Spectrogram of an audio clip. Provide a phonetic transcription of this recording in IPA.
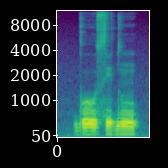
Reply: ɡ oː˨ s ɪ˦ d ũ˦

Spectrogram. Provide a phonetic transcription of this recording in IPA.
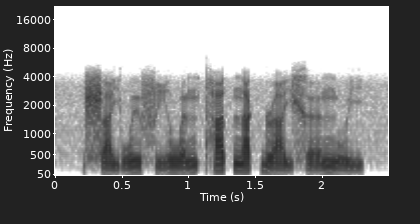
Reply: ʂ a˨˩ j w ɨ˧ f i˨˩˦ w ə˧˥ ŋ t̪ʰ a˦˥ t̚ n a˦˥ k̚ ɹ a˨˩ j x əː˨˩˦ ŋ u˨˩ j

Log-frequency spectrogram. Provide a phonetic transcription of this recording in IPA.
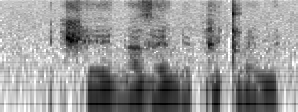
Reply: t͡ʃʰ eː n a ð ɛ n y k y t w ɛ n

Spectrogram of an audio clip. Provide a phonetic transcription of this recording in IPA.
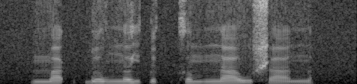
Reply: m a˨˩ k̚ ɓ ə˧ w n ə˧ j ɗ ə˦˥ k̚ x ə˨˩˦ m n aː˨˩ w ʂ a˨˩˨ n

